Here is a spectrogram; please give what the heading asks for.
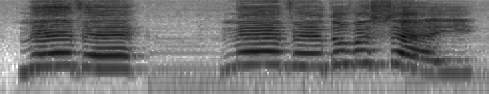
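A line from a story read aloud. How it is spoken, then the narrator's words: Distant yelling. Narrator (Italian): si è sentito urlare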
